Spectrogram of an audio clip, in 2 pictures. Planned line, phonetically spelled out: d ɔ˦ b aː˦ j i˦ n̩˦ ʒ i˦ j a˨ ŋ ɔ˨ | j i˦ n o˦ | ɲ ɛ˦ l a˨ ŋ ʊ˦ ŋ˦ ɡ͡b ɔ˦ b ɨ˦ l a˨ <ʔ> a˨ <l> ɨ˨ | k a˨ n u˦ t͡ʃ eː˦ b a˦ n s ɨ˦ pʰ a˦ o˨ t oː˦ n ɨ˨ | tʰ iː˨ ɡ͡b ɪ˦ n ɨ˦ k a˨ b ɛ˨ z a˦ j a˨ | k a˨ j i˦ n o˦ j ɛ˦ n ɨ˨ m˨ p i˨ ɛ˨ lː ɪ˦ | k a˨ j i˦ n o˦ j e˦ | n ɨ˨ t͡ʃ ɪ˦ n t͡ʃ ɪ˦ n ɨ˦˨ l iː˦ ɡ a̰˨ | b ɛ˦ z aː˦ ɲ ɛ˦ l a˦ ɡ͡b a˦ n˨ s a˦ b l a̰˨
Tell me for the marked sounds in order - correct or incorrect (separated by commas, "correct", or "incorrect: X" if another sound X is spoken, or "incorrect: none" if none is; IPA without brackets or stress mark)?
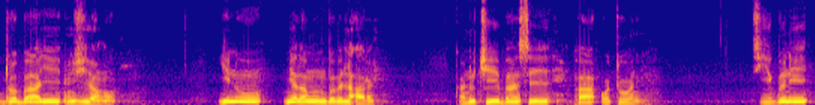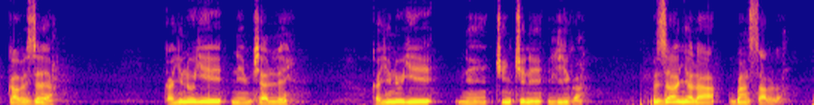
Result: correct, incorrect: ɾ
